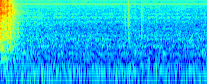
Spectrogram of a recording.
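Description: Loose plastic LEGO pieces clattering briefly as a hand moves them on the table, then quiet room tone with one faint tick.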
